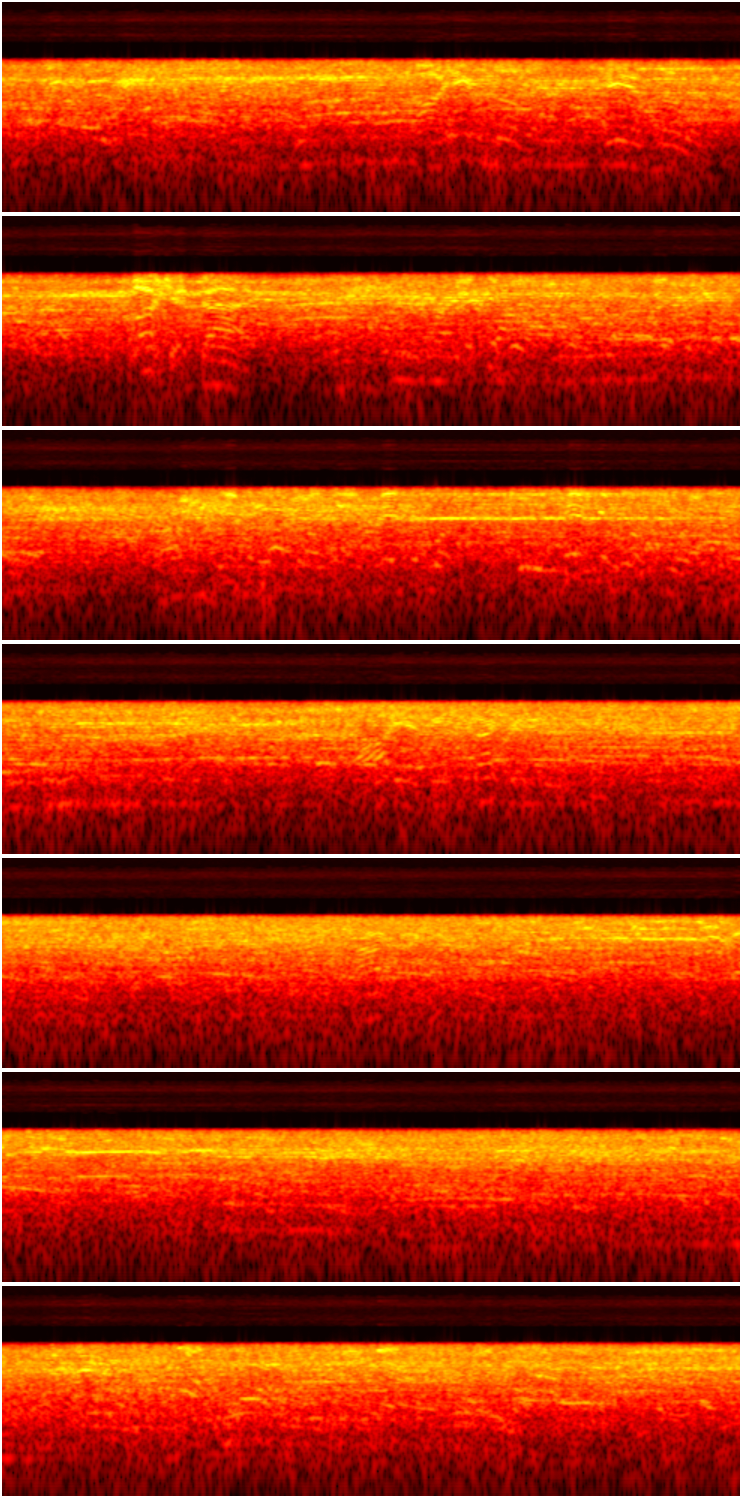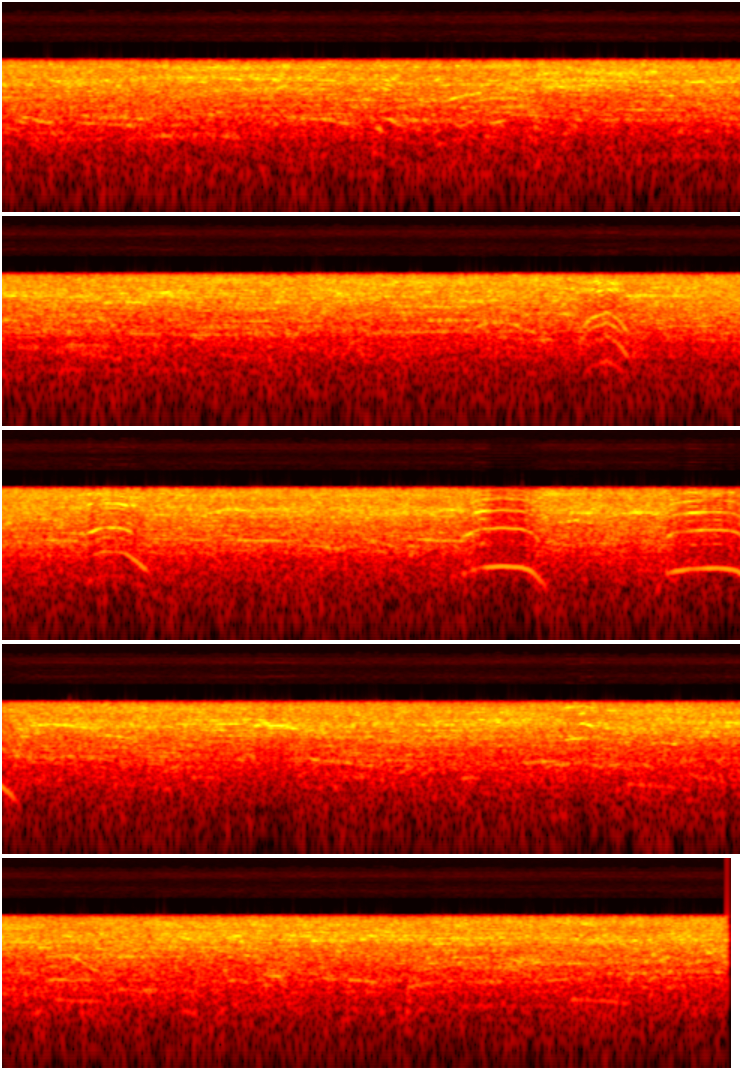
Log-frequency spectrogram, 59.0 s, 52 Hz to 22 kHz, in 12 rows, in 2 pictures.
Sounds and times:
Speech: 0:00.0 - 0:44.0, 0:44.6 - 0:58.9.

